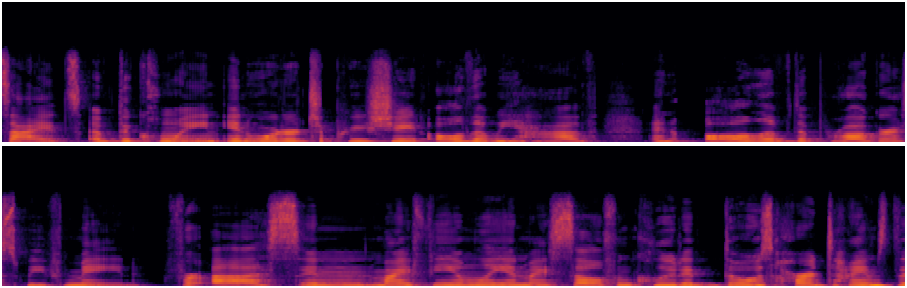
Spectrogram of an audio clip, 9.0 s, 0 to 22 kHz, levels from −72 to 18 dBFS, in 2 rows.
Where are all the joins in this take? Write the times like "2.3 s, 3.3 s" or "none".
1.6 s, 5.3 s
